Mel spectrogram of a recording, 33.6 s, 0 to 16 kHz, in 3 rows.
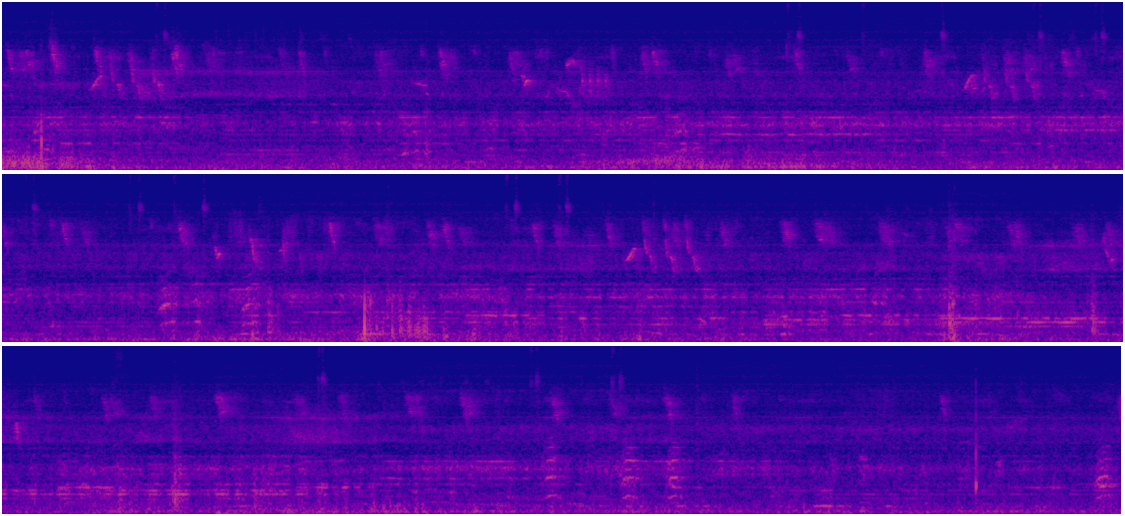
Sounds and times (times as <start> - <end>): Music: 0.0 - 33.6.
